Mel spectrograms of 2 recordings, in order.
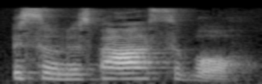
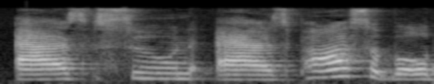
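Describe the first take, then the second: First: Each as is said with a reduced uh vowel. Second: Each as is said with a full vowel.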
